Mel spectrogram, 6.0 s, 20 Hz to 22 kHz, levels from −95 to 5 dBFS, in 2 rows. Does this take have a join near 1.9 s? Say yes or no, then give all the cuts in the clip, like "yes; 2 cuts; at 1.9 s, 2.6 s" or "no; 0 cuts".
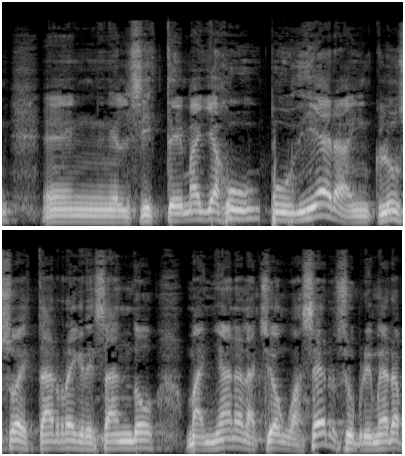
yes; 1 cut; at 1.9 s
